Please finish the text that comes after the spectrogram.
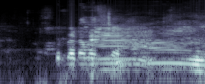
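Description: A Friesian dairy cow lets out a single long, loud moo lasting nearly two seconds, close by, after a few faint knocks and shuffles.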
